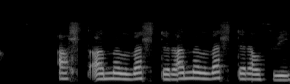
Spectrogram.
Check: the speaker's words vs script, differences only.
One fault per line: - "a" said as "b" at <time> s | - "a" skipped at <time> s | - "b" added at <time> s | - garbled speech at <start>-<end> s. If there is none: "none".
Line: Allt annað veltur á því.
- "annað veltur" added at 1.8 s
